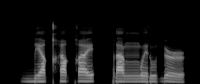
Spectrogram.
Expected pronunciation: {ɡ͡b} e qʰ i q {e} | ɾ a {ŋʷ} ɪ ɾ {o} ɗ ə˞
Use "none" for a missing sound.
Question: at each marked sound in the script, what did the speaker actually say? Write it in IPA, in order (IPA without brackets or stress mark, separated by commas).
ɡ͡b, e, ŋʷ, u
